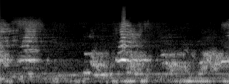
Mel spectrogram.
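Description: Children playing and calling out in a reverberant school gym, with one loud, brief, high-pitched cry a little over a second in.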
